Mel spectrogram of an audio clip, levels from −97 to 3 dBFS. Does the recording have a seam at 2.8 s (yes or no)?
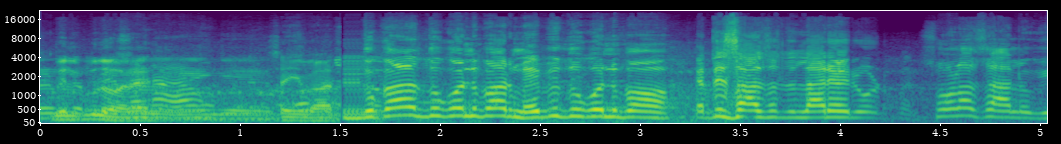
no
